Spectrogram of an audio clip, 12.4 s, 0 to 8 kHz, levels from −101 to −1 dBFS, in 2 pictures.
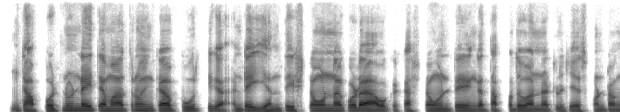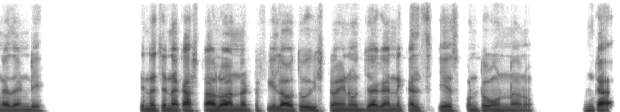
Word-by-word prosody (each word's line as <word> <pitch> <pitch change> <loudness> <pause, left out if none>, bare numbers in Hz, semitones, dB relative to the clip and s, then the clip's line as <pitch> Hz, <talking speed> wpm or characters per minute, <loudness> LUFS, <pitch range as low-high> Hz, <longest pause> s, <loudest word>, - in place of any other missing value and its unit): ఇంకా - - -2
అప్పటి 125 -1 -2
నుండి 155 -1 +1
అయితే 145 0 +1
మాత్రం 140 +3 +1
ఇంకా 125 0 +4 0.2
పూర్తిగా 130 +2 -2
అంటే, 125 +4 +1 0.2
ఎంత 105 +2 -5
ఇష్టం 120 +4 -3
ఉన్నా 135 0 +1
కూడా 135 -1 +6 0.2
ఒక 115 -1 -14
కష్టం 110 +5 -3
ఉంటే, 120 +3 -2
ఇంక 115 -1 0
తప్పదు 120 +4 -1
అన్నట్లు 110 -1 -4
చేసుకుంటాం 110 +1 -4
కదండీ! 100 -2 -2 1.0
చిన్న, 120 +2 0
చిన్న 120 -1 +2
కష్టాలు 115 -1 +4
అన్నట్టు 110 +2 -3
ఫీల్ 115 -2 +2
అవుతూ, 105 +6 0
ఇష్టమైన 120 +1 -2
ఉద్యోగాన్ని 115 +3 +1
కలిసి 115 -1 -3
చేసుకుంటూ 110 +1 -3
ఉన్నాను. 95 -2 -5 0.6
ఇంకా 140 0 +4
115 Hz, 155 wpm, -23 LUFS, 110-130 Hz, 1.0 s, కూడా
